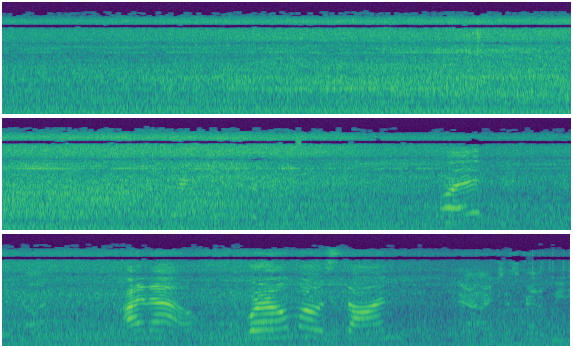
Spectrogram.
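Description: Commercial ride-on lawn mower's engine running steadily at an even pitch, easing slightly after the middle. Several short rising-and-falling calls come through near the end.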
